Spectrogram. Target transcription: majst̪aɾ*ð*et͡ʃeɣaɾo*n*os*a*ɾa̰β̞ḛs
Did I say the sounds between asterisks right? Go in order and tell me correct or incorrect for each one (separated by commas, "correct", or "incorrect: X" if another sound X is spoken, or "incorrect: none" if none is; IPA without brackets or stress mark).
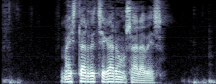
correct, incorrect: ŋ, correct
